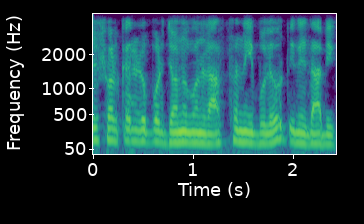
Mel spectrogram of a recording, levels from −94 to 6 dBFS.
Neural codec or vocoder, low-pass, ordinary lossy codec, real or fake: codec, 16 kHz, 4 kbps, FreqCodec, larger model; 3.6 kHz; Opus, 64 kbps; fake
